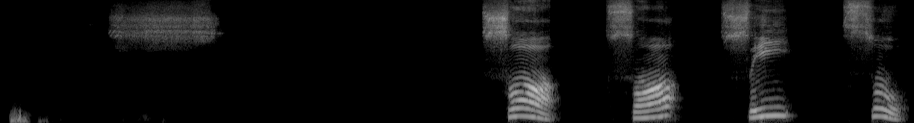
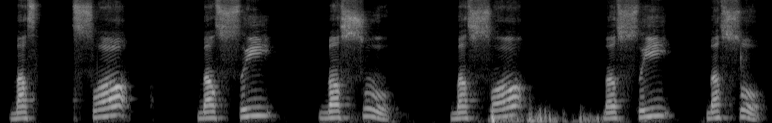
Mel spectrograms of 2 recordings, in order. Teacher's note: huruf so ini yang mana mempunyai sifatul huruf yang namanya sifat sofir. Ataupun keluarnya teh mirip suara burung. Cara pengucapannya kayak mau bersiul gitu ya, mau bersiul.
